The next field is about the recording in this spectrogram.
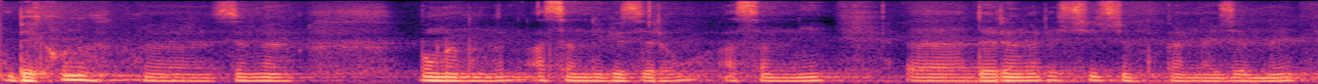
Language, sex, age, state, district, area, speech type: Bodo, male, 18-30, Assam, Baksa, urban, spontaneous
